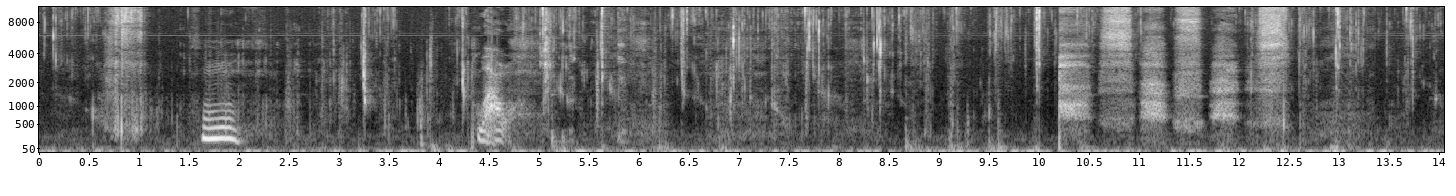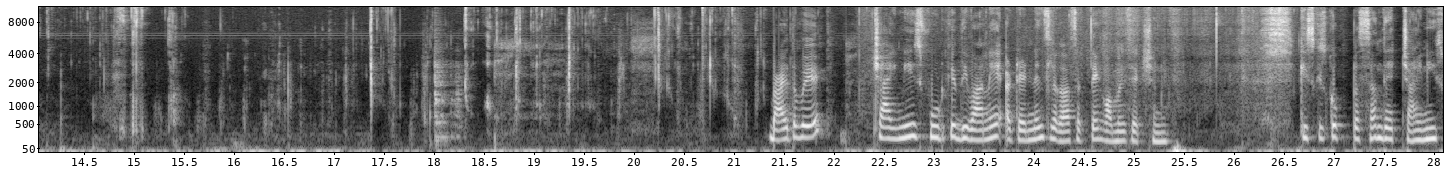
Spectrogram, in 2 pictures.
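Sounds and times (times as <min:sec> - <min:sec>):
chewing rice: 0:00.0 - 0:11.1, 0:11.7 - 0:21.4.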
